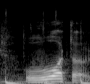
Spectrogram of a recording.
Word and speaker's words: water: Water, W-A-T-E-R. The letter A has got O sound.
